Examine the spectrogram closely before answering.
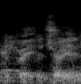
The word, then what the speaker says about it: Petraeus: Petraeus, Yeah.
